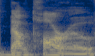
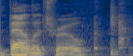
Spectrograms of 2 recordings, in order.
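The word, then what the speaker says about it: Balatro: kept going back a game that I kept mispronouncing as Balo for a while it's really it's actually pronounced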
